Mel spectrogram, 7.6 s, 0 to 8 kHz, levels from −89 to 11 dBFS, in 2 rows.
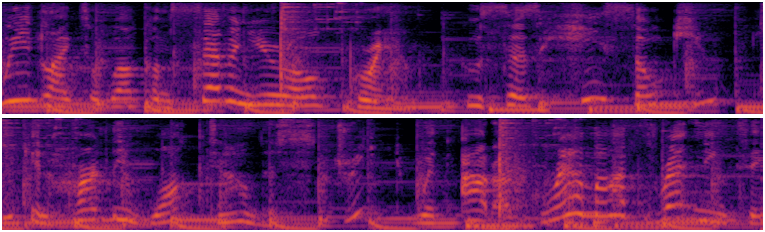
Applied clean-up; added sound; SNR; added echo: none; Shatter; 16 dB; none.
